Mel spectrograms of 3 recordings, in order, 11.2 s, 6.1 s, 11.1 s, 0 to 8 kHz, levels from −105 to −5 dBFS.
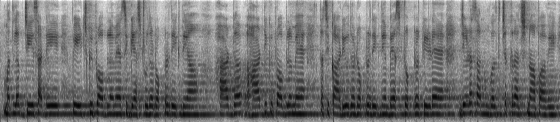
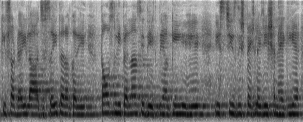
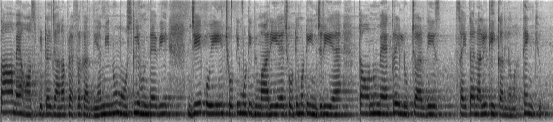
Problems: background sounds at intervals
